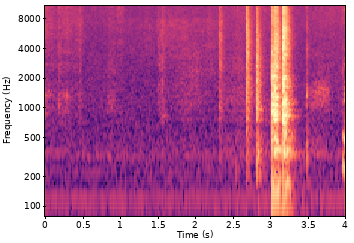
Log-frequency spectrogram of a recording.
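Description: Faint strokes of a plastic detangling brush through hair, then a few clicks and a short, loud scuffling burst about three seconds in.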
